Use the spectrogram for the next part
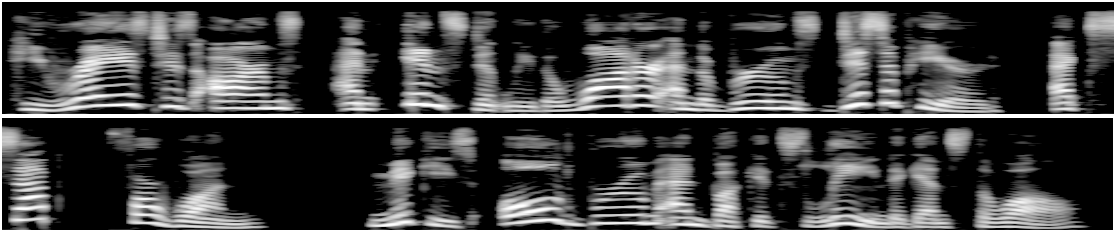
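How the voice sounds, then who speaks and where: A woman reads aloud from a children's story, narrating in a mid-range voice that sounds lively and musical. She keeps a measured, slightly slow pace and lands key phrases with dramatic emphasis; the audio is dry and echo-free.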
